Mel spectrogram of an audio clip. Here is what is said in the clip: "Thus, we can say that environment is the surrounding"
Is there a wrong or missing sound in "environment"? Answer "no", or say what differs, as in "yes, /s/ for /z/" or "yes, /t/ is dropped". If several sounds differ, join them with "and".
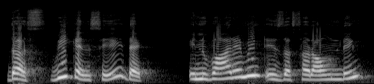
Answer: no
